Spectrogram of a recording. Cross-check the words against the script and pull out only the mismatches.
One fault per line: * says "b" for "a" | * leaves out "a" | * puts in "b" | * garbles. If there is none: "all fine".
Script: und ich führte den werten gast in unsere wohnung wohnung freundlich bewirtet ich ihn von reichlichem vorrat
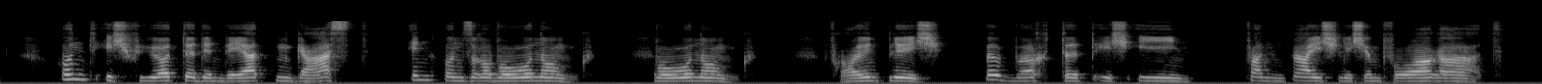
all fine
